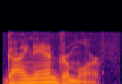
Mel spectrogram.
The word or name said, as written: gynandromorph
